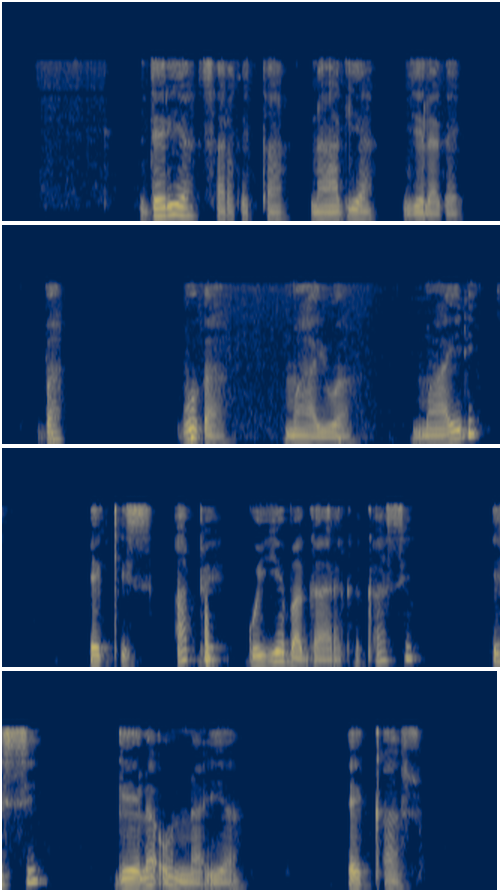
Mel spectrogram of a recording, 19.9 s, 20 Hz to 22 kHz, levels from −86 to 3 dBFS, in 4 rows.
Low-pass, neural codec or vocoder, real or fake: 7.2 kHz; none; real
